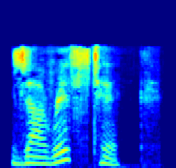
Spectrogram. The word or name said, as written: tsaristic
